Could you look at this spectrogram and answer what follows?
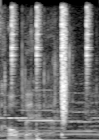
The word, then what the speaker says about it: Colbert: Shout out Stephen Colbert. How do you say his last name? – Stephen Colbert.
